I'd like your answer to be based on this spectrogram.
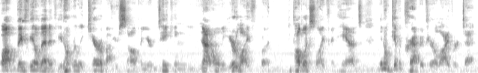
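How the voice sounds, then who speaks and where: A man hosts a casual podcast chat in a bright, forceful voice. He jokes and teases his way through the talk, loose and conversational. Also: mid-range voice, expressive, normal speed, low-quality recording. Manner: joking, teasing banter. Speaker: podcast host.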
